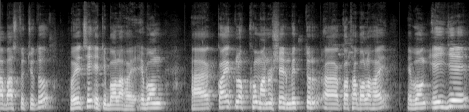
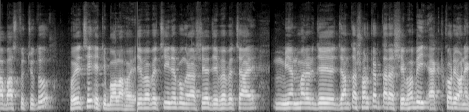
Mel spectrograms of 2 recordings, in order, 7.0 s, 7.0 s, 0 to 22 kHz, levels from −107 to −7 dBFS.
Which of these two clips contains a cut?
second; 2 cuts; at 2.0 s, 4.0 s

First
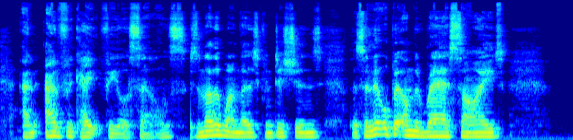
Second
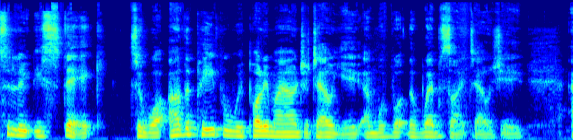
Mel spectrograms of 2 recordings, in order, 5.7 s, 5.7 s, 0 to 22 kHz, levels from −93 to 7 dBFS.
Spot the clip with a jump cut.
first; 1 cut; at 1.9 s

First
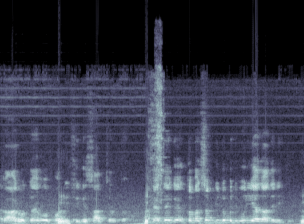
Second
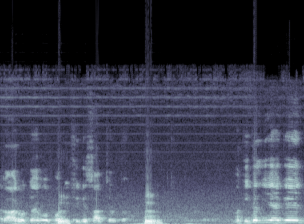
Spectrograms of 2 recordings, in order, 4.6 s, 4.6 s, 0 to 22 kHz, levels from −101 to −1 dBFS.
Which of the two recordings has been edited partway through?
first; 1 cut; at 2.2 s

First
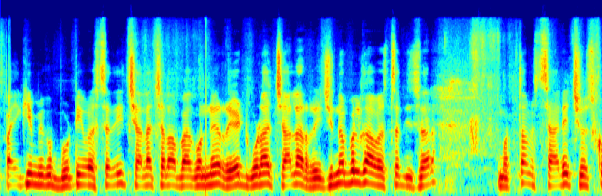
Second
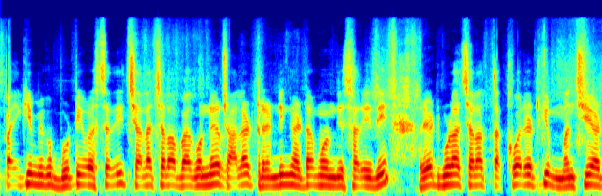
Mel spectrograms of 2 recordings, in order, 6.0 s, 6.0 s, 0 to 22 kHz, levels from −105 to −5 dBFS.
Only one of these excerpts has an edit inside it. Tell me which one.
second; 1 cut; at 2.1 s

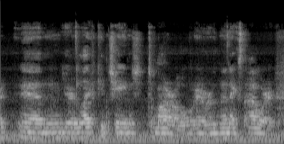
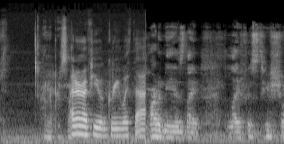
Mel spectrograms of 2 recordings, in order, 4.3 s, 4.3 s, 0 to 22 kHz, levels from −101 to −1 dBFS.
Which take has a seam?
second; 1 cut; at 2.2 s

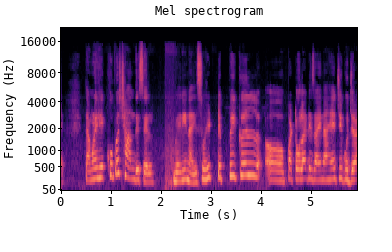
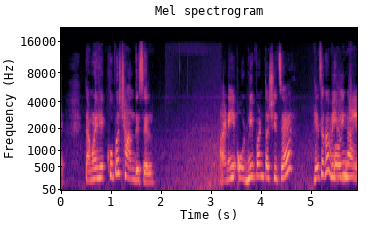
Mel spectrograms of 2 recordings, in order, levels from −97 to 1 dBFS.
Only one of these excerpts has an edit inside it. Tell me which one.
first; 1 cut; at 2.0 s

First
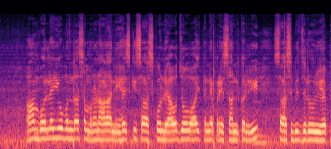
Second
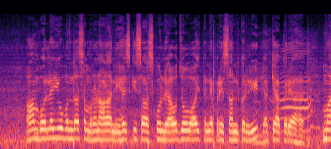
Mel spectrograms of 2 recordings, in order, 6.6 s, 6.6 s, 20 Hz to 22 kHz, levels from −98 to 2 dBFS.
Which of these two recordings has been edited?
second; 1 cut; at 5.3 s

